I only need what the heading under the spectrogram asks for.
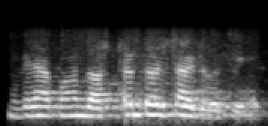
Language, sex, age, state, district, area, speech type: Odia, male, 18-30, Odisha, Puri, urban, conversation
